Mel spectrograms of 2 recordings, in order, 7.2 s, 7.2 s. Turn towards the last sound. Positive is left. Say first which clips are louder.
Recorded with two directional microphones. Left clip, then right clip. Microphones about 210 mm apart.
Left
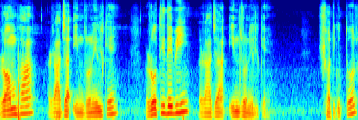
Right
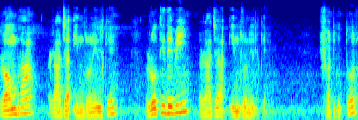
# left 9 dB
turn(degrees=45)  # may be behind; listen again after turning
